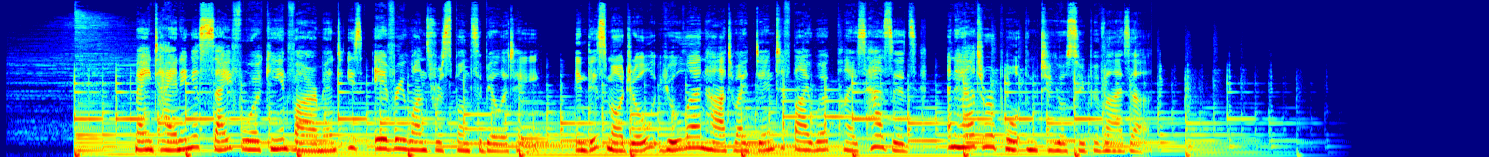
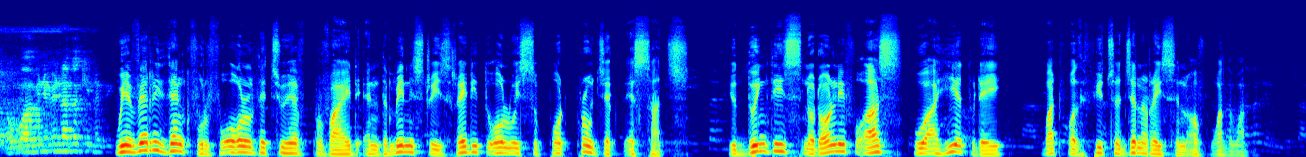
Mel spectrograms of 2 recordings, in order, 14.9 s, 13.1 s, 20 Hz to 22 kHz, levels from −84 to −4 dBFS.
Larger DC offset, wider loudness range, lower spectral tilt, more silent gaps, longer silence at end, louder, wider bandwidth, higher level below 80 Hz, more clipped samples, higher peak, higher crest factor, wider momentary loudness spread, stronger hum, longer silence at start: neither; first, 8 LU vs 4 LU; second, -4.5 dB/octave vs -6.5 dB/octave; neither; first, 1.9 s vs 0.6 s; first, -16 LUFS vs -26 LUFS; first, over 20 kHz vs 14 kHz; first, -32 dBFS vs -54 dBFS; neither; first, 0 dBFS vs -8 dBFS; about the same, 16 dB vs 18 dB; second, 9 LU vs 14 LU; neither; first, 0.75 s vs 0 s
